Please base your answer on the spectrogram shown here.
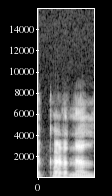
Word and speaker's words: colonel: पहला कर्नल, दूसरा कोलोनल, कर्नल, कोलोनल, कोलोनल बोलते हैं इसको।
